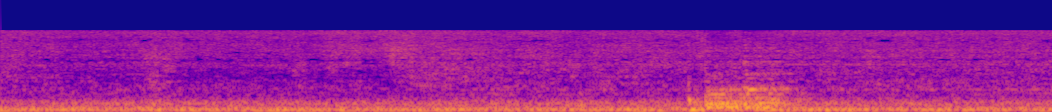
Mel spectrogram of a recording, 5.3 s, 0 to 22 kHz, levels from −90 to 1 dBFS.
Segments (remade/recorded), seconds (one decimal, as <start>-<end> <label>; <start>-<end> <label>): 0.0-2.4 recorded; 2.4-3.2 remade; 3.2-5.3 recorded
